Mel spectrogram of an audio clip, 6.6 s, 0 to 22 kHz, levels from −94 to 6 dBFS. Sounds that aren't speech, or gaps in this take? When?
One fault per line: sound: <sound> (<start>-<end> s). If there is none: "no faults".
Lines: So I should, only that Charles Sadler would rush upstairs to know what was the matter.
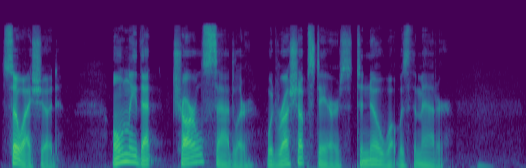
sound: breath (5.9-6.4 s)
